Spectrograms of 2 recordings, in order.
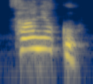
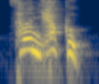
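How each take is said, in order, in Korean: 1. 가운데 h 소리는 빠지거나 약하게 나요. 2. 가운데 h 소리는 강하고 세게 나요. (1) "지금 야크라고 했는데도 샤크로 들리죠?" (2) "히읗을 강하게 내줘야 돼요"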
